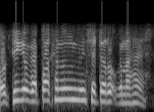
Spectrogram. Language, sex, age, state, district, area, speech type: Santali, male, 45-60, Odisha, Mayurbhanj, rural, conversation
